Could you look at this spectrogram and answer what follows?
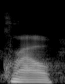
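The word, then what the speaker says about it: Crowe: It was said that the men of 2-8 feared Crow more than the Japanese. I call him Crow because of Admiral Crow. That's how you pronounce his name, former CNO and former Chairman Joint Chiefs of Staff, sorry.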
